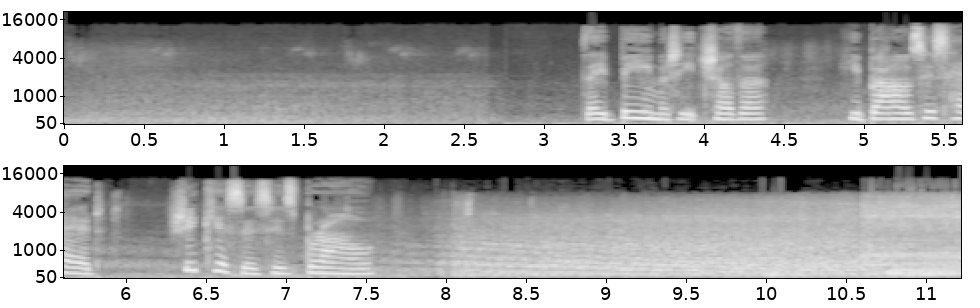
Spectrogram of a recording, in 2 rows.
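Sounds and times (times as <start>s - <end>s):
road rumble of small vintage car: 0.0s - 11.2s
speech: 3.2s - 7.7s
small vintage open-topped car engine driving through city: 5.7s - 11.2s.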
